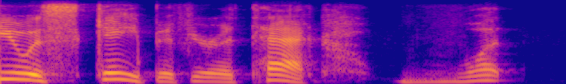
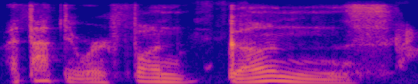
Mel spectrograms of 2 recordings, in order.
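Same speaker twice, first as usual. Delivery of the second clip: normal talking voice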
